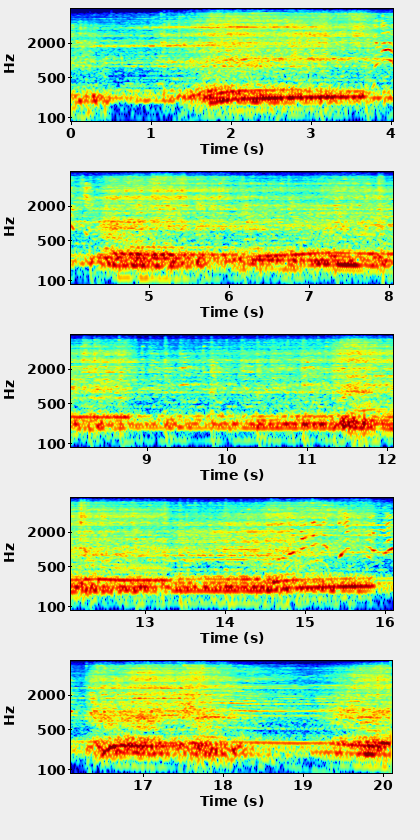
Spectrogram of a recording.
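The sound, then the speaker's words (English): Engine of a motorboat speeding along the water: a loud, continuous droning roar whose pitch wavers, swelling and dipping repeatedly for about twenty seconds. “And everybody in the boat is just so cool as it's speeding, you know, along the water.”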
